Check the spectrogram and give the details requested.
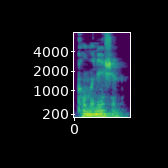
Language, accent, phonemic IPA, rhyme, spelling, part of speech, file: English, US, /ˌkʌl.məˈneɪ.ʃən/, -eɪʃən, culmination, noun, En-us-culmination.ogg
- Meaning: The attainment of the highest point of altitude reached by a heavenly body; passage across the meridian; transit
